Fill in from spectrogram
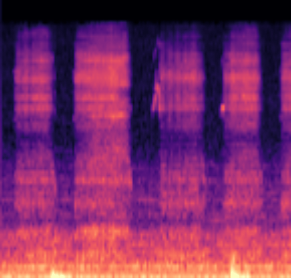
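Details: Wild barn owl hen in a nest box, attacking her mate or an intruder, lets out long raspy hisses, four drawn-out breathy bursts, alongside occasional low bumps.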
